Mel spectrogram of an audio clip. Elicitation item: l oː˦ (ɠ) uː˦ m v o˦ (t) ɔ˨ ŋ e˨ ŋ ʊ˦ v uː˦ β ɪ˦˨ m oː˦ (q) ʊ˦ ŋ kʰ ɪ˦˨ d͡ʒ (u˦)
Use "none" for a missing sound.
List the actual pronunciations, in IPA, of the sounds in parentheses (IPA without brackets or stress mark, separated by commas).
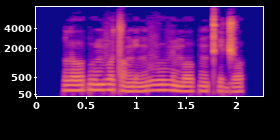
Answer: ɓ, t, p, o˦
